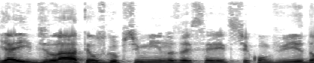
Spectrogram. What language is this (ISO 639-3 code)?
por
